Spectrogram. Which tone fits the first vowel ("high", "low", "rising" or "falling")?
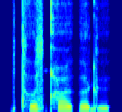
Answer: high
